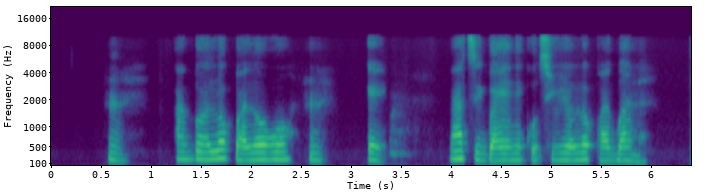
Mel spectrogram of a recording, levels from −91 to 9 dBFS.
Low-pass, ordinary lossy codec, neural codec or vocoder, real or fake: 9.9 kHz; none; autoencoder, 48 kHz, 32 numbers a frame, DAC-VAE, trained on Japanese speech; fake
